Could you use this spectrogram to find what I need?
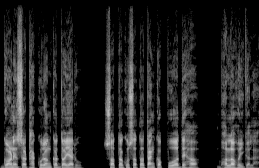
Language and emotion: Odia, neutral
